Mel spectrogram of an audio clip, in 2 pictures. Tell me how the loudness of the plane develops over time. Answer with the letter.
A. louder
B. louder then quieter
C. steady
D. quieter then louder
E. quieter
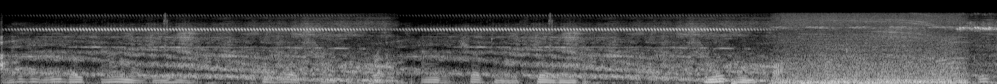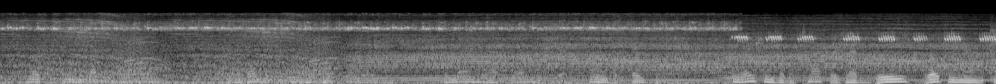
C.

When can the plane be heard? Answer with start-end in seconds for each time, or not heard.
0.0-19.8.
